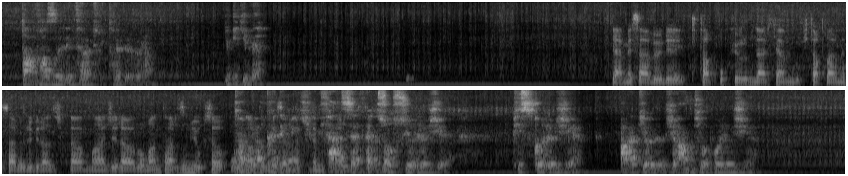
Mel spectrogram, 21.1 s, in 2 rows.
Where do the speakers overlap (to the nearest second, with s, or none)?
13 s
